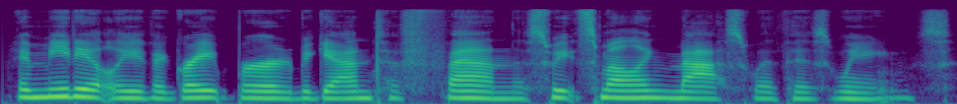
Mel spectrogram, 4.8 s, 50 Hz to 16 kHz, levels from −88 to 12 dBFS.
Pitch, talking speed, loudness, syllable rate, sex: 200 Hz, 175 wpm, -17 LUFS, 4.3 syllables/s, female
